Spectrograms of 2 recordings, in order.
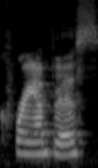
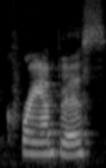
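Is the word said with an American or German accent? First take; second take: American; American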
